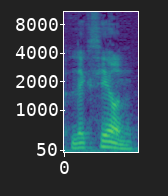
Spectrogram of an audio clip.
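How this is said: The c is said with a th sound. "a th, th type of sound"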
